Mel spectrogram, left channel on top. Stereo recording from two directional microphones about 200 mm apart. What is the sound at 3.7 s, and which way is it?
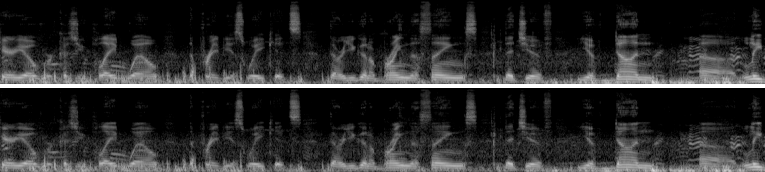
Speech, 35° left (ahead or behind).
